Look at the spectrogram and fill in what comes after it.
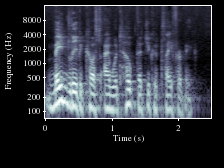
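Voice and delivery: ordinary delivery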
